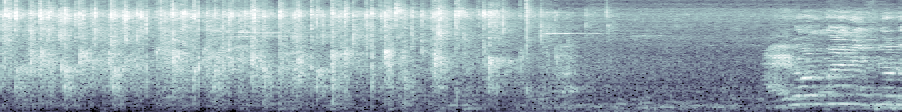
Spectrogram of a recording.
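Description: An audience applauds a student speaker at a youth lecture, a dense wash of clapping that fades after a few seconds and gives way to a voice speaking.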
